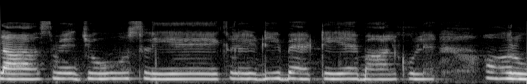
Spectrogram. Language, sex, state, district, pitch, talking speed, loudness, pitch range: Hindi, female, Punjab, Pathankot, 250 Hz, 125 wpm, -18 LUFS, 245-260 Hz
